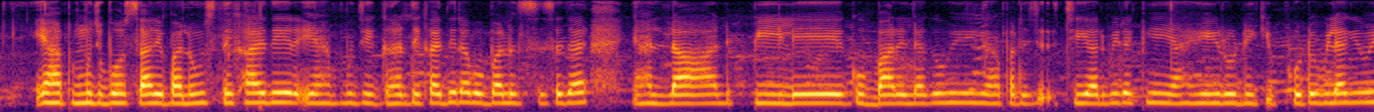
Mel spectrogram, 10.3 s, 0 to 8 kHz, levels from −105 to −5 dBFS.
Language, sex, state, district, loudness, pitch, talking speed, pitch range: Hindi, female, Chhattisgarh, Bilaspur, -18 LUFS, 245 Hz, 250 wpm, 235-250 Hz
